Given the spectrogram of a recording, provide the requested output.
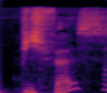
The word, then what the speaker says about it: PFAS: Alors, ça s'écrit PFAS en majuscule, on dit PFAS. – Oui. – Voilà, je l'aurais appris aujourd'hui. – On le prononce PFAS.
